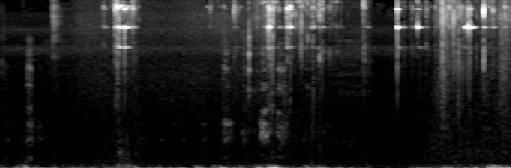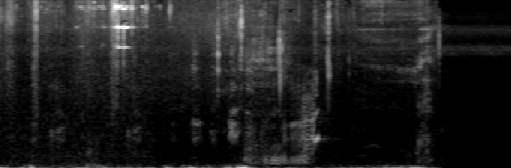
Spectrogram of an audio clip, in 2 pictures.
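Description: A dog moving about and pawing at a cushion bed on dry leaves: scuffling and rustling, with the light jingle of collar tags. Near the end comes a brief vocal sound from the dog, and then the sound cuts off suddenly.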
